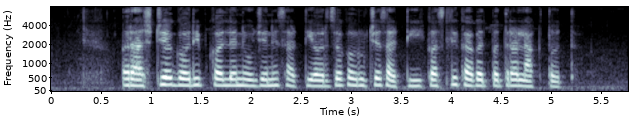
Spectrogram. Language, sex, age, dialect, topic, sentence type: Marathi, female, 18-24, Southern Konkan, banking, question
